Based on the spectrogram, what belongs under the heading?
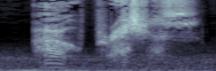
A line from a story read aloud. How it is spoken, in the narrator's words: she whispered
